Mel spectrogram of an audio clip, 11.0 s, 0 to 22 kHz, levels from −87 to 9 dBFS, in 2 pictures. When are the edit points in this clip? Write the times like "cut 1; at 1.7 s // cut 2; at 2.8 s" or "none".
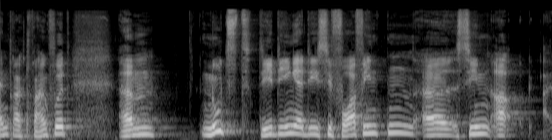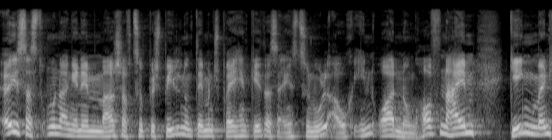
none

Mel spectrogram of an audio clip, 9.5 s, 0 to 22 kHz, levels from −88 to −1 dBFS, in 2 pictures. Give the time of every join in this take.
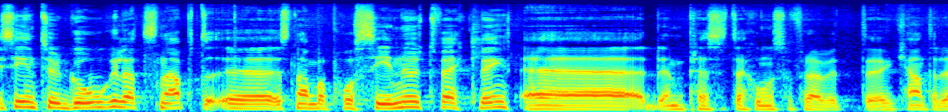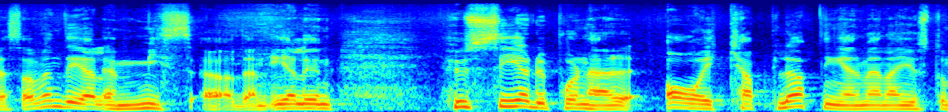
cut 1; at 2.5 s // cut 2; at 5.2 s

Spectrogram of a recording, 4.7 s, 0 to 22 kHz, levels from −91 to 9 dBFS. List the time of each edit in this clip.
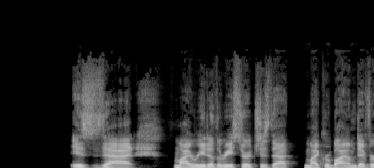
cut 1; at 3.7 s

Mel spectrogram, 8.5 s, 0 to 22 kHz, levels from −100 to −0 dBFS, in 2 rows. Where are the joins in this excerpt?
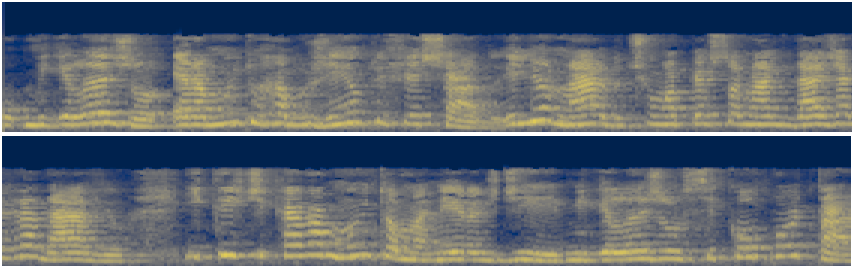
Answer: cut 1; at 6.7 s

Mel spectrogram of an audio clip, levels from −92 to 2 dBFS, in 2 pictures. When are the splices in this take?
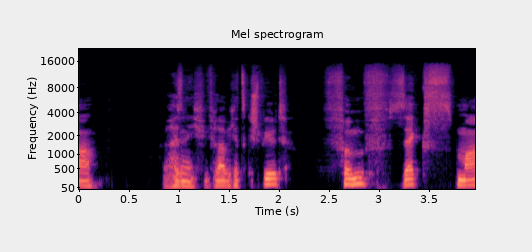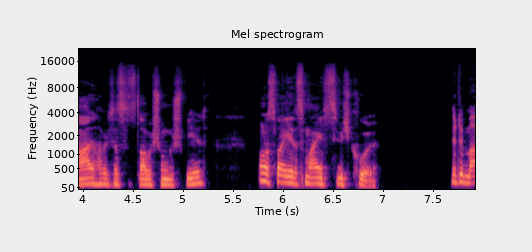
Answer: none

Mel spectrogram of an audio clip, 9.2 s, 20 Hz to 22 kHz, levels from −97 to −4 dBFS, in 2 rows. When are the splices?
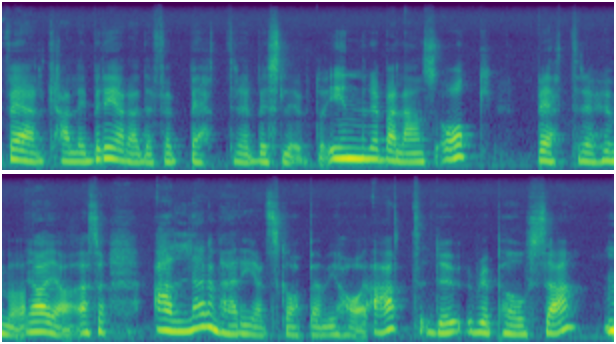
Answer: cut 1; at 4.8 s // cut 2; at 7.3 s

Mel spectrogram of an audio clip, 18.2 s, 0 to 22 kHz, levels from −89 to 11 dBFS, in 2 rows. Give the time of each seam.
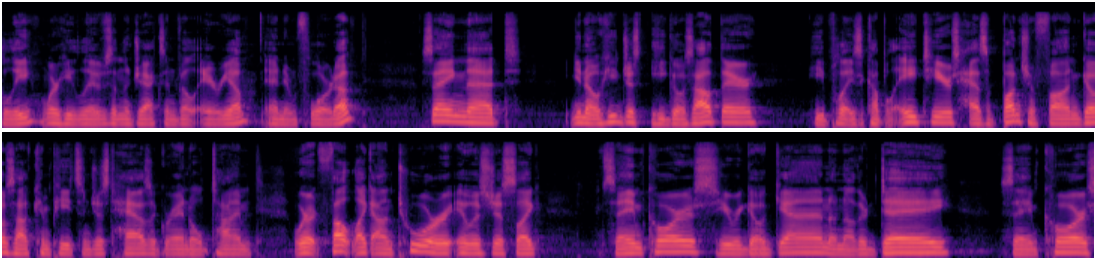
none

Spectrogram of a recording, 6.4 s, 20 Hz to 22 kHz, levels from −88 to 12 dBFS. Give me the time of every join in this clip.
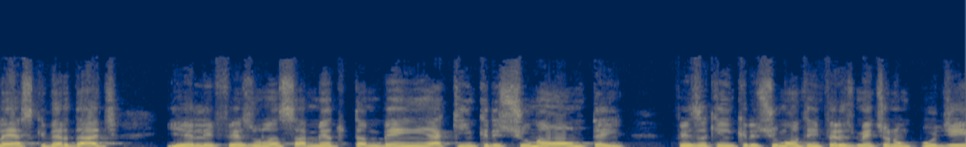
none

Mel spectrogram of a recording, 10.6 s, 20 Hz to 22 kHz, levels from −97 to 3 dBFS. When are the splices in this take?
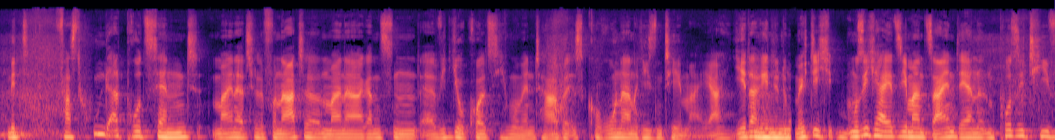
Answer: cut 1; at 7.9 s // cut 2; at 9.6 s

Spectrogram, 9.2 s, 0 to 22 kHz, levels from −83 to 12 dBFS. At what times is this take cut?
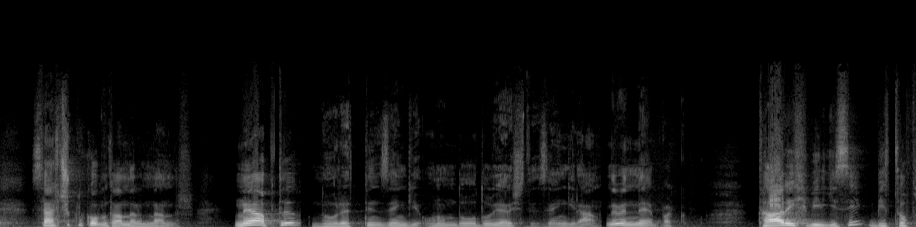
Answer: cut 1; at 3.0 s // cut 2; at 6.0 s

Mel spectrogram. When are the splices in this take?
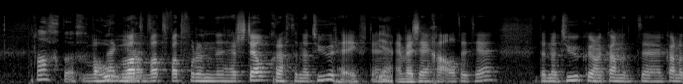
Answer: cut 1; at 3.9 s

